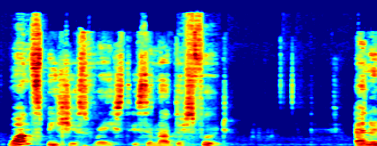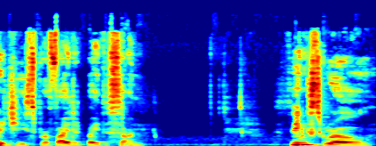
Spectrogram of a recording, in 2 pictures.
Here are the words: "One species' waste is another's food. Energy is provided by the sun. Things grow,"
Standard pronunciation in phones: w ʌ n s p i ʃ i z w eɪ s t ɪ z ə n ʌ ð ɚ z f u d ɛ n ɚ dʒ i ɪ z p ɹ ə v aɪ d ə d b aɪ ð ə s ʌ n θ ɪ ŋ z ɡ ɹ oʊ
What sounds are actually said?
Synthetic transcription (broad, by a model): w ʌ n s p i ʃ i s w eɪ s t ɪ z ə n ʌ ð ɚ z f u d ɛ n ɚ dʒ i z p ɹ ə v aɪ d ə d b aɪ ð ə s ʌ n θ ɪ ŋ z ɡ ɹ oʊ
